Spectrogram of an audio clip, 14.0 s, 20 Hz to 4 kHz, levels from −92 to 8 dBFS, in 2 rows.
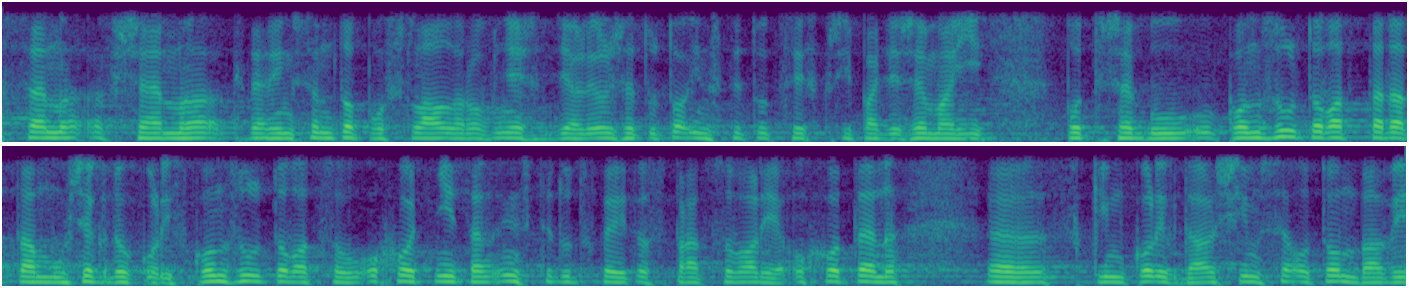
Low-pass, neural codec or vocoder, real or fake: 3.6 kHz; vocoder, 22.05 kHz, 80 mel bands, WaveNeXt; fake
